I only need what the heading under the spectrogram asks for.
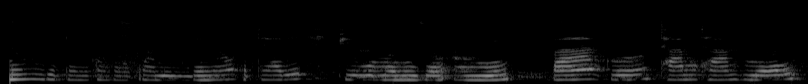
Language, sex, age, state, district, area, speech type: Bodo, female, 18-30, Assam, Chirang, urban, read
